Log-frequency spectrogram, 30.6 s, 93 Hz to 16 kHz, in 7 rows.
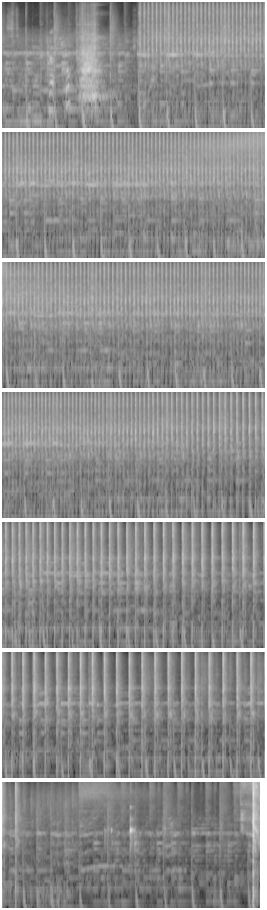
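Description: A 32-ton air-actuated hydraulic jack's air-driven pump chattering in a rapid, even pulse as it drives a rivet press's pins down into the die. Metal knocks come in the first couple of seconds as the die block is set in place. The pulsing grows more distinct about halfway through and thins out near the end.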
